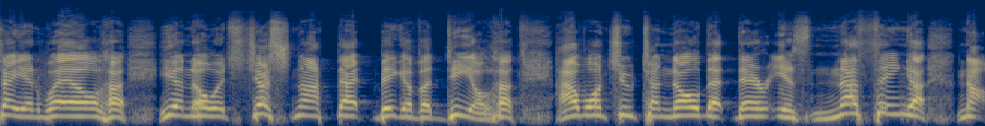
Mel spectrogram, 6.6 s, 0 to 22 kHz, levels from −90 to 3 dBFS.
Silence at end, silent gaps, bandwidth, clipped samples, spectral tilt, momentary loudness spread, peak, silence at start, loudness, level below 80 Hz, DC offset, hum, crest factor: 0 s; none; 14.5 kHz; under 0.1%; -3.5 dB/octave; 6 LU; -2 dBFS; 0 s; -19 LUFS; -62 dBFS; under 0.1%; none; 18 dB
